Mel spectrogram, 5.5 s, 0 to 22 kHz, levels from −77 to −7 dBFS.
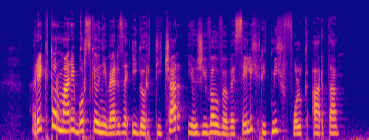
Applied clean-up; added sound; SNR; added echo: none; none; none; none.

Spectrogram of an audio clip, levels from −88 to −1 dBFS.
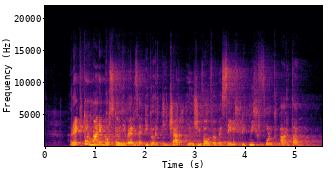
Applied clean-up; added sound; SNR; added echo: none; none; none; reverberation time 1.6 s.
